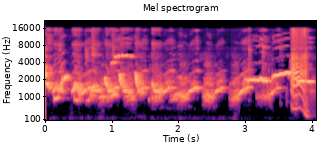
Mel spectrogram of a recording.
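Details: White-rumped shama in 'konslet' style song meant to coax a silent shama into singing: continuous rolling warbled phrases in a fairly low register, ending in a sharp downward-sweeping note, with a faint low hum beneath.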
